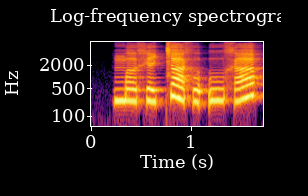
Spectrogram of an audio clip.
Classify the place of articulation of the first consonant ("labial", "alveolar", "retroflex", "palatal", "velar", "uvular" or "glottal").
labial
